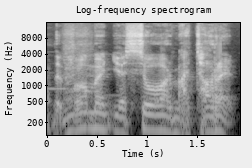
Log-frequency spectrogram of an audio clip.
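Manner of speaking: put-on Scottish dwarf voice; hammed-up Scottish brogue; Scottish accent. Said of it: "I don't know why he's Scottish".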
